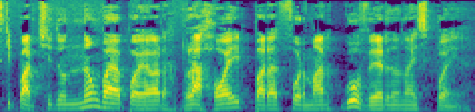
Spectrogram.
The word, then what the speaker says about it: Rajoy: partido não vai apoiar rahy para formar governo na Espanha eu falo rajoy porque eu sou humilde entendeu falo pronúncia brasileirada tô nem aí entendeu Sou Aldo Rebelo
